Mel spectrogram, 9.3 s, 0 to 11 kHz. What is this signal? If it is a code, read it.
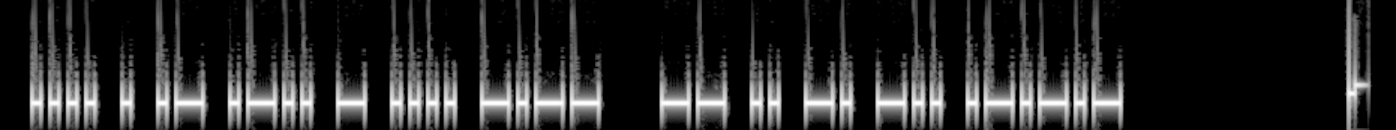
Morse code, heard as a keyed tone, about 21 wpm, 700 Hz. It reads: HEALTHY MIND.
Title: Sentences from Top 1000 Words - Review Part 5 - 20wpm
